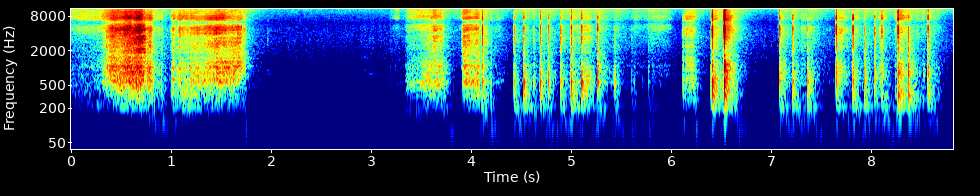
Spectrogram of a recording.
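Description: Natural fingernails tap and scratch across a large solid wooden tabletop, mostly with one hand while the other is sometimes raised. Two long soft scratching strokes come first, then a near-silent pause. Bursts of quick, dry, bright taps and short scrapes follow, each dying away almost at once.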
